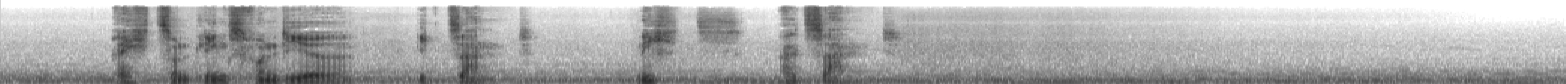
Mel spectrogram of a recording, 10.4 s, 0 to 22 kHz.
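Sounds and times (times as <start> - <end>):
speech: 0.7 - 3.6, 4.2 - 6.0
ocean surf on a sandy beach in fog over a bay: 6.0 - 8.1.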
